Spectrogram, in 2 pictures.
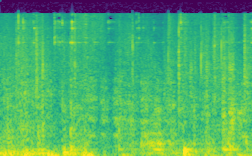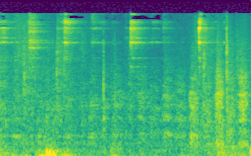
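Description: A dog panting, with a few soft knocks now and then.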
